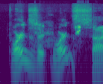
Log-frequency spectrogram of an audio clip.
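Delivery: ordinary delivery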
